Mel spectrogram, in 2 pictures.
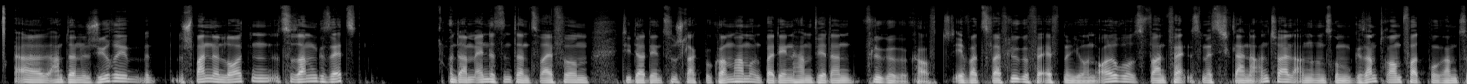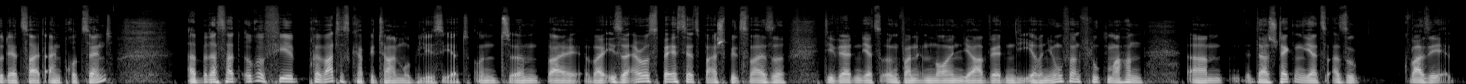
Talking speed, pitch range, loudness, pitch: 170 wpm, 90-115 Hz, -20 LUFS, 100 Hz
